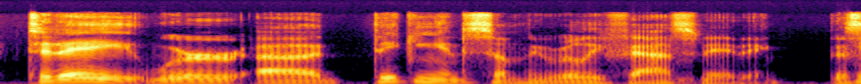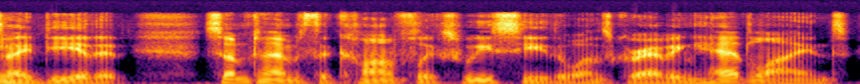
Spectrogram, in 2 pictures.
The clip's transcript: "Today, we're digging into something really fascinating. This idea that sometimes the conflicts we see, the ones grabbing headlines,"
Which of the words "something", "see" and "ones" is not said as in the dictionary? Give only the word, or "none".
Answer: none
